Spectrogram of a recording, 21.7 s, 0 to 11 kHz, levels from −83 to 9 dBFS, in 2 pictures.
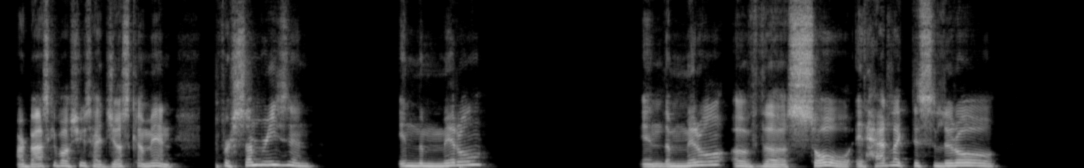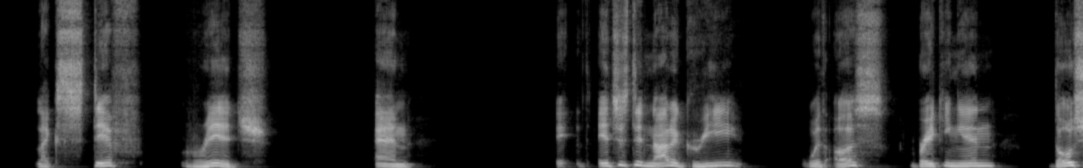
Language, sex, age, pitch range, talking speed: English, male, 20-39, 135-175 Hz, 110 wpm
